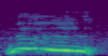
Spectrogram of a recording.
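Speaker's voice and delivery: loud, high whooping cheer; woo cheer. Real, not acted. Tired sports nut signing off with a loud whoop. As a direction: let out a big excited whoop.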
